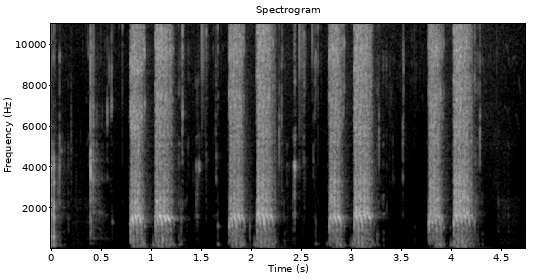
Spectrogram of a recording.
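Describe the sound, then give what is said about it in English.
A foley imitation of crickets chirping: four evenly spaced pairs of loud, scratchy, crackling bursts, repeating about once a second with silence between, and no talking. “Oh, that'd be crickets.”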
